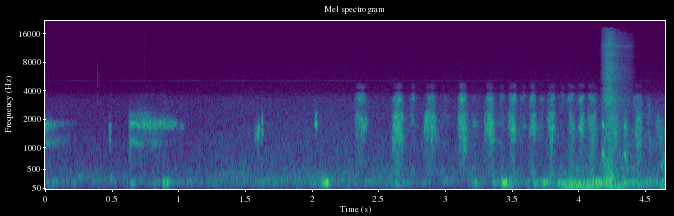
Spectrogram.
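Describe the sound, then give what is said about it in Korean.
A voice imitates a pressure rice cooker: quick rhythmic puffing pulses that build steadily, then a loud burst of hissing like escaping steam. “어떤 어떤 밥솥인가 뭐 예를 들어서 이제 압력 밥솥이죠?”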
